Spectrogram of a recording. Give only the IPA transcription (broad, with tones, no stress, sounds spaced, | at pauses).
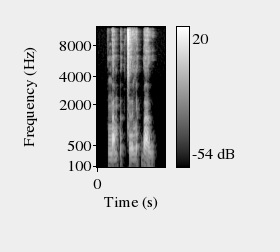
ŋ a˧˥ m ʔ ə˨˩ k̚ s əː˧ l ə˦˥ k̚ w a˨˩ w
